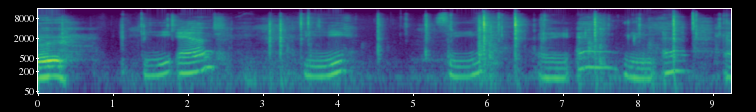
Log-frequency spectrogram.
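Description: Sharp, irregular pencil taps clicking through a stencil letter board as a pencil is pushed through each punched-out letter to spell, while the board is held steady. The taps come in quick clusters, with vocal sounds rising and falling between and beneath them.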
